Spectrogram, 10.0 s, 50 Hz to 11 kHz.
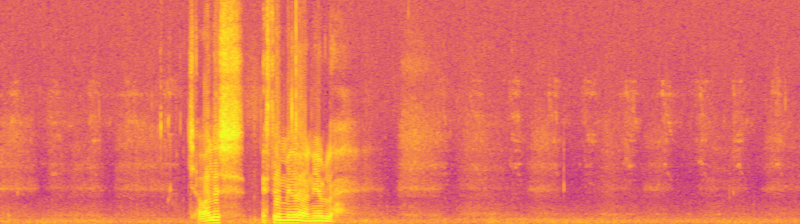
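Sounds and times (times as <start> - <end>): wind rumbling on microphone: 0.0 - 10.0
small waves lapping: 1.4 - 2.4.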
